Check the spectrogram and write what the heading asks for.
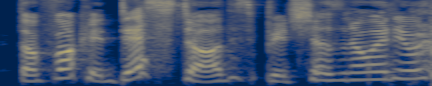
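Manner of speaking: laughing mock outrage of a Star Wars fan; mock angry fan. Imitating angry Star Wars fans mocking her, laughing. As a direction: play the scoffing fan through laughter. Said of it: "They're gonna go".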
